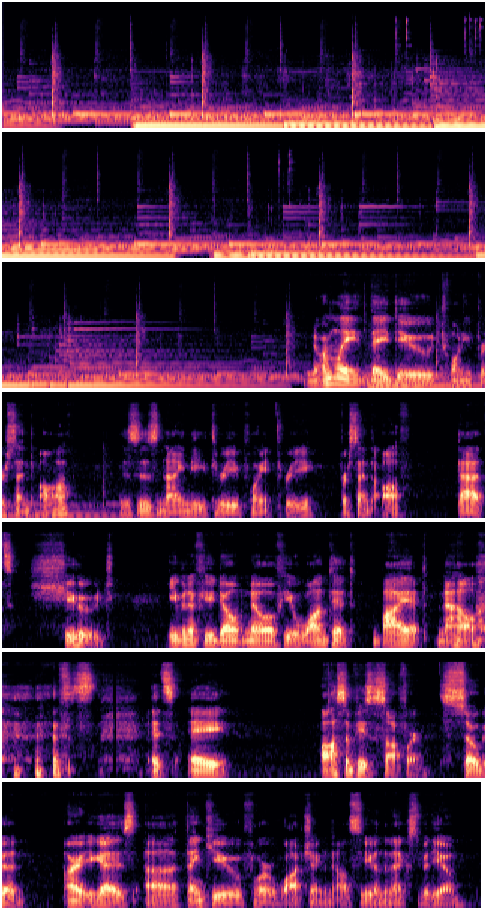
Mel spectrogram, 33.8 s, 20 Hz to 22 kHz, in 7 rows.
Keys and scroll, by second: 3.9 shift+w, 4.5 shift+n.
